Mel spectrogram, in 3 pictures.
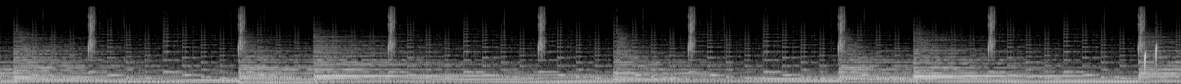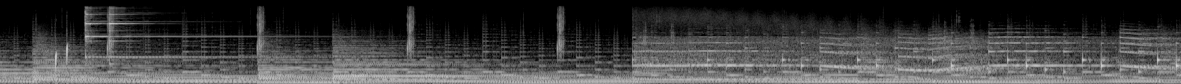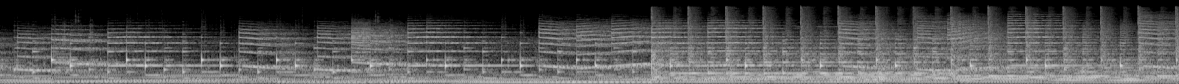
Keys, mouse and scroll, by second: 1.0 click, 3.9 ctrl+j, 4.8 click, 5.8 ctrl+space, 6.7 click, 12.0 ctrl+space, 12.3 ctrl+click, 12.4-13.3 ctrl+space, 13.3 space, 13.3-14.0 click, 13.6 space, 14.5-15.0 ctrl+click, 14.6 ctrl+space, 15.1 click, 18.8 click, 21.7 click, 22.5 Down, 22.8 click, 25.9-26.5 scroll up 1, 26.5 click, 29.5 click, 29.9-30.5 scroll up 2, 30.5 click, 33.5 space, 33.5 click, 33.6 space, 34.5 click, 35.0 Down.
